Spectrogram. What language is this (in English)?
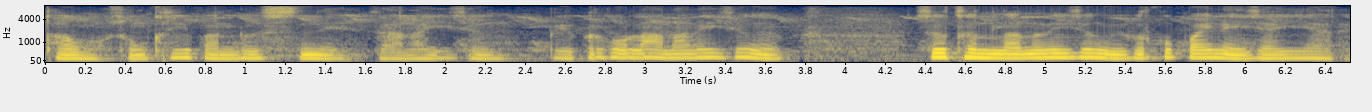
Bodo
